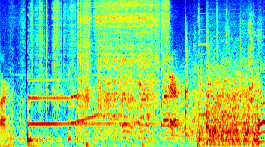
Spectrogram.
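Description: Welding arc crackling and hissing for about two seconds, starting about half a second in, over background music with steady held tones, one of which slides upward.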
